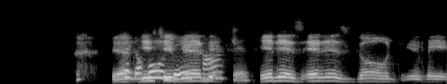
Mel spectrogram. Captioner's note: laughs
